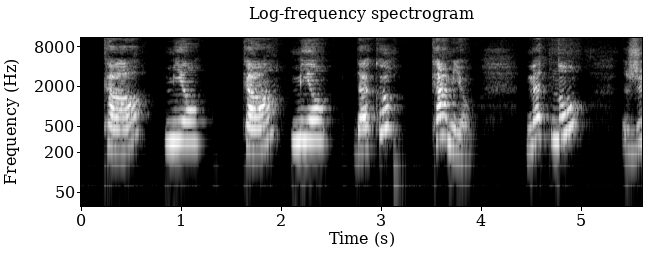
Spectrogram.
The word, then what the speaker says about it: camion: Je répète, C avec A, elle se prononce K. Elle se prononce K. Je veux donner un exemple. Camion. Camion. Camion. On dit en arabe camion. Alors, K, vous voyez K.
